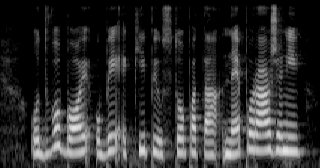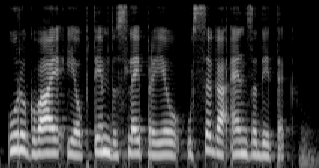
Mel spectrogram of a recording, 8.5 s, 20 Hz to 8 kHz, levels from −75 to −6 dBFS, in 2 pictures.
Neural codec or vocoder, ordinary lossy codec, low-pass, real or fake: none; none; 7.2 kHz; real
